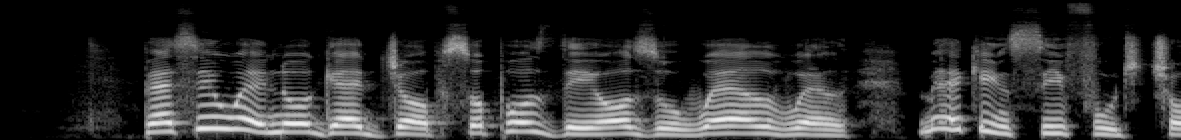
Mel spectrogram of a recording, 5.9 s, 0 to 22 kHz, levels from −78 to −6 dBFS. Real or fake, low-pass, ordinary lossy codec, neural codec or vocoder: real; 19.8 kHz; none; none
